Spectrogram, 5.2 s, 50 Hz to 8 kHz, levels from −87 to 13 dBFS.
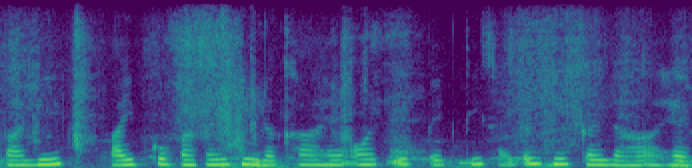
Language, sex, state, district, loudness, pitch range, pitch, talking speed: Hindi, male, Bihar, Katihar, -14 LUFS, 225-255 Hz, 235 Hz, 175 wpm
